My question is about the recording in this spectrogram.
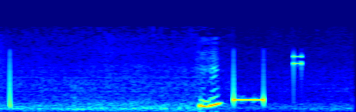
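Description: Telephone line tones after a dropped call: a quick rising electronic chirp, then a steady held tone and a short higher beep, loud over a faint background hiss.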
